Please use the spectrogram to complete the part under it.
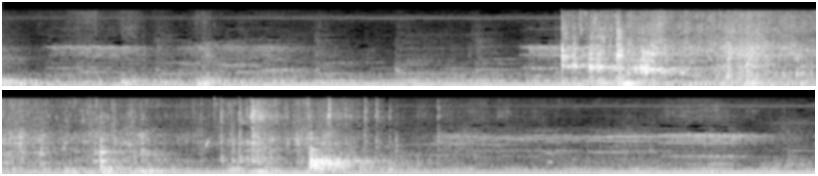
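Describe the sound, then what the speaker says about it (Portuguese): Water pours and splashes as it drains from a jar of chili peppers being preserved, a burst of irregular running and trickling over a steady background hum. "Agora vou escorrer essa água."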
